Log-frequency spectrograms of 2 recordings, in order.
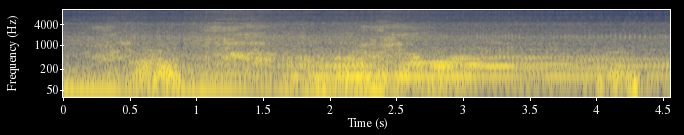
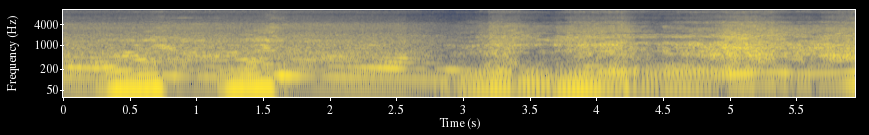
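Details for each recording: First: Honda Vario 125 (old model) with severe hesitation (brebet), fuel pump pressure normal: engine revs unevenly with rough, stuttering pulls; O2 sensor reads stuck around 0.1 V even when warm and revved, suspected faulty O2 sensor or its connector. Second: Honda Vario 125 old (Vario Techno, KZR) after repair of severe hesitation/misfire (brebet parah); fuel pump pressure was normal, injector checked; engine now blips up and drops back cleanly with crisp, even throttle response, no stumbling; healthy revving.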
